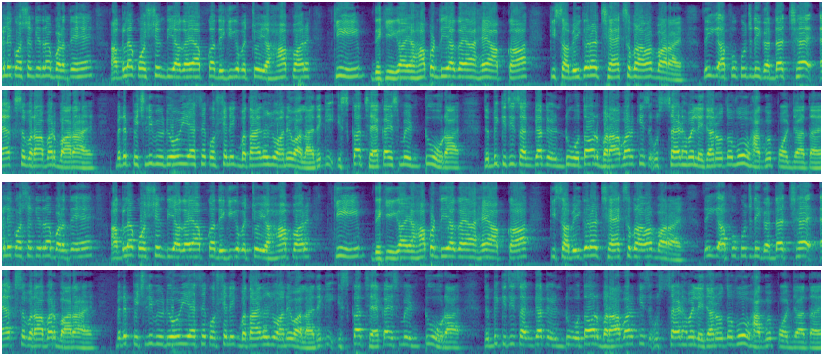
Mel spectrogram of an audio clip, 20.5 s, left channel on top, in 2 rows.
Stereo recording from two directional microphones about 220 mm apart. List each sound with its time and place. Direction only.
0.0 s speech: 40° left (ahead or behind)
